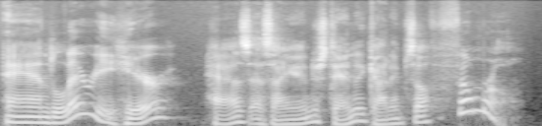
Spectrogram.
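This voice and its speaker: A man's voice: mid-range voice, wildly swooping pitch, a little fast, a little mellow, voice pushed up. A man voicing a cheerful, encouraging male acting coach in a storybook reading, with an emphatic manner. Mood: announcing.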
